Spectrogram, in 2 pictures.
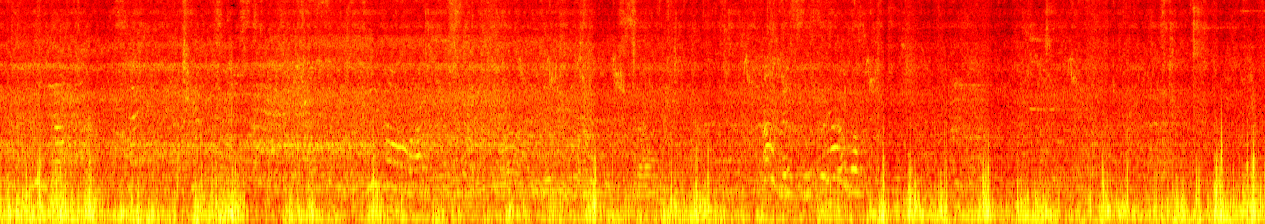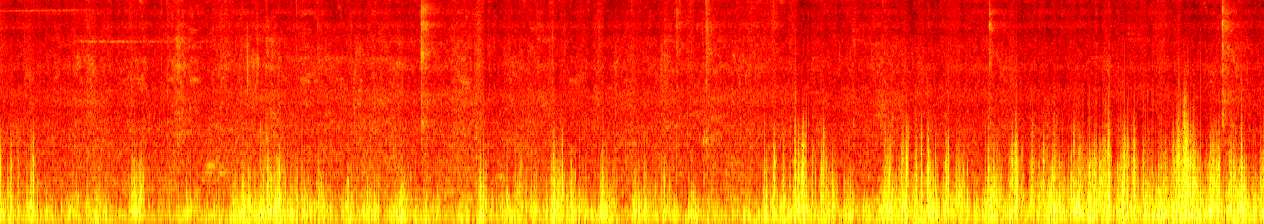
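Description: Footsteps walk steadily on pavement.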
